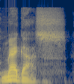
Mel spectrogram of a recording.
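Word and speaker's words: μέγας: this word here, the great in Greek is pronounced Megas, which is the same word for the fifth degree of the Church of Satan.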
